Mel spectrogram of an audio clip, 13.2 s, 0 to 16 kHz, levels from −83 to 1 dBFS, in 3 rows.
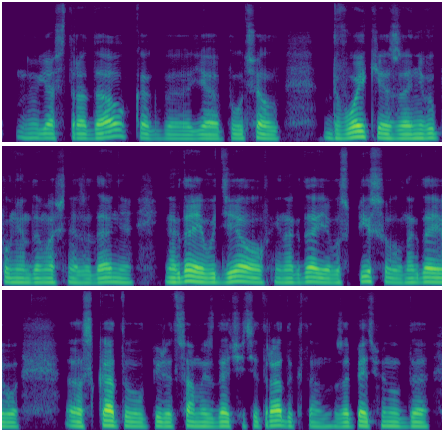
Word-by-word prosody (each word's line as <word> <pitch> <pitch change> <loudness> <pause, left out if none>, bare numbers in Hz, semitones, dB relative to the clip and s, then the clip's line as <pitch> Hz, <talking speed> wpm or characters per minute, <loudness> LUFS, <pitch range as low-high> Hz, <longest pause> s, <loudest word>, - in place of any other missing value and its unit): Ну, 120 -3 -9
я 115 0 -1
страдал, 115 +9 0
как 110 -4 -5
бы, 100 -1 -6
я 100 0 -1
получал 105 0 -3 0.4
двойки 120 +2 +3
за 110 0 +1
невыполненное 110 -1 -2
домашнее 110 0 -3
задание. 105 +1 -2 0.3
Иногда 115 +4 +3
я 135 - +8
его 110 -2 +3
делал, 115 -1 +3
иногда 110 +2 +1
я 115 -2 +3
его 105 -1 -2
списывал, 115 -2 -4
иногда 110 +3 +1
я 115 - +6
его, 110 -2 0 0.4
э, 120 -4 +1
скатывал 115 -2 +3
перед 110 -1 -3
самой 110 -3 -1
сдачей 110 +1 -1
тетрадок, 115 +1 +1
там 105 0 -8
за 110 +1 0
5 115 +1 +1
минут 115 -3 -3
до, 110 0 -1
110 Hz, 155 wpm, -24 LUFS, 105-120 Hz, 0.4 s, я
